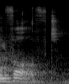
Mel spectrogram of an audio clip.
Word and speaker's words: evolved: Você pode falar evolved. Só que esse D fica tão leve na frase que ele some. Chickens evolved from dinosaurs. Se você tiver numa região de pronúncia que pronuncia mais o D, mais o T mais forte, aí evolved, bem forte, né?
